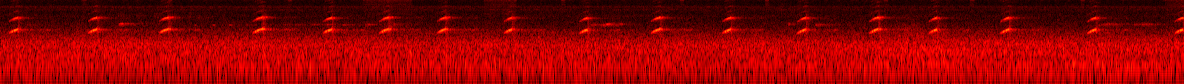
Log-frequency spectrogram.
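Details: At night, a squirrel that was not trapped calls over and over while wagging its tail; sharp chevron-shaped chirps come roughly once a second in an uneven rhythm above a quiet, hissing background.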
